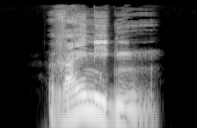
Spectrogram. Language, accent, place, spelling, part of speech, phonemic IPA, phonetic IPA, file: German, Germany, Berlin, reinigen, verb, /ˈʁaɪ̯niɡən/, [ˈʁaɪ̯niɡŋ̍], De-reinigen3.ogg
- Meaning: to clean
